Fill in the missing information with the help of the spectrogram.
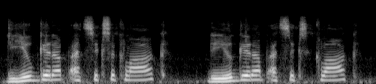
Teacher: يعني في هنا ارتفاع في نبرة الصوت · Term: rising intonation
